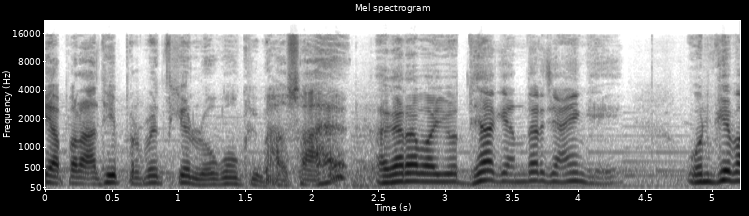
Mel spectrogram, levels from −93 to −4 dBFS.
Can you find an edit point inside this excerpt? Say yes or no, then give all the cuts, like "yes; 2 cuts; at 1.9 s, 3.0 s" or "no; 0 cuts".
yes; 1 cut; at 2.4 s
